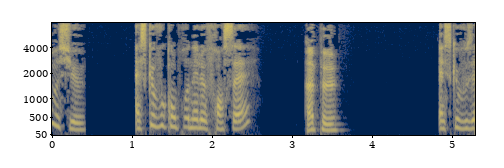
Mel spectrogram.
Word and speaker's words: le français: توجه کنید اگرچه میگویید le français، ل به آرامی تلفظ می شود. دوباره گوش کنید. Je comprends le français. Je comprends le français. ل به کلمه قبل از خود اضافه می شود.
